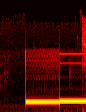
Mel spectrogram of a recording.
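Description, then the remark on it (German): A steady, loud telephone ringback tone on an outgoing call to a reporter's mobile phone starts abruptly after a half-second of quiet and holds one continuous pitch to the end, with a couple of faint line clicks and no voices. “Und wir äh, rufen ihn jetzt einfach mal auf seinem Reportagemobil an, fragen, wo er ist und was wir als erstes zu erwarten haben.”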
